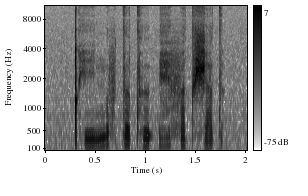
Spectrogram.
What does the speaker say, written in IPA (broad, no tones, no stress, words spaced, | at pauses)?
ǃʰiŋɤftɤtʰɯ ʔe̤fat ʃat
